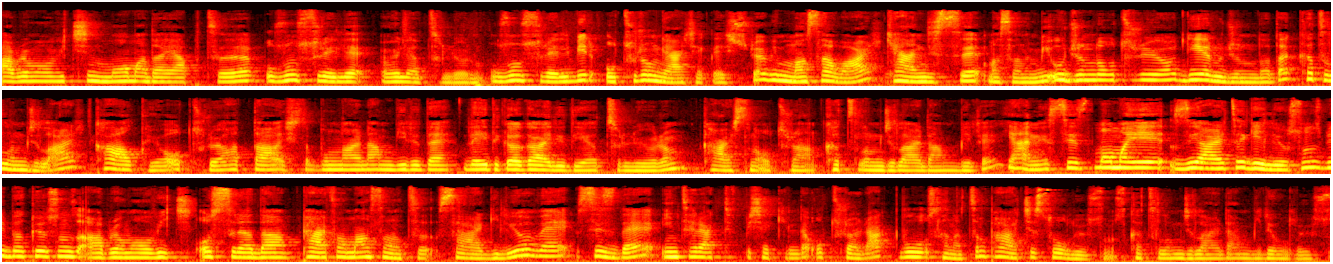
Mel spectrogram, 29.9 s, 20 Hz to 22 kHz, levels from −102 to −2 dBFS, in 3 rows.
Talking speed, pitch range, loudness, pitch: 130 wpm, 170-215 Hz, -29 LUFS, 185 Hz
